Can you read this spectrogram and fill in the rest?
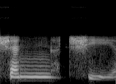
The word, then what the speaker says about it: sheng chi: which is creating what we call sheng qi, and that's spelled S-H-E-N-G-C-H-I.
